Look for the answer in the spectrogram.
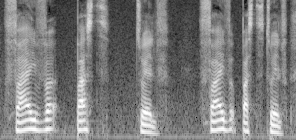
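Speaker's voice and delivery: five past twelve said slowly and carefully; slow model phrase. Shown as a demonstration. Teacher modelling the time, slow. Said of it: "sonner comme un anglophone".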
